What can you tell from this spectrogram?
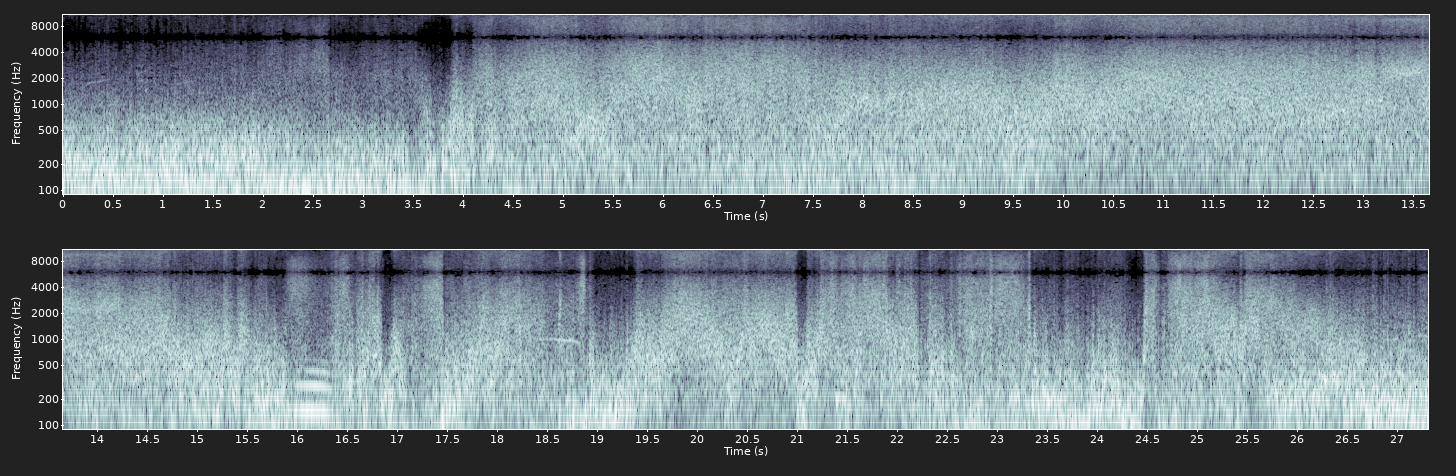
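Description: Loud, steady wind noise buffeting the camera's microphone in skydiving freefall, with a few brief gusts of buffeting in the second half.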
